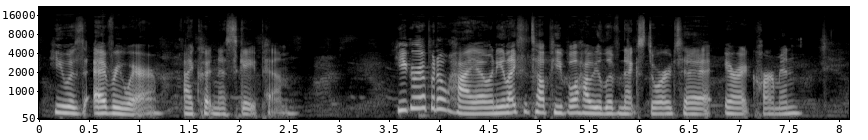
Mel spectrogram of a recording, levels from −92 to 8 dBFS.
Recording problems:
background chatter; faint; throughout; 4 voices, 30 dB below the speech

